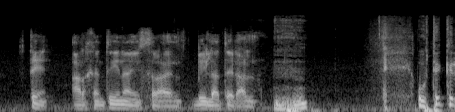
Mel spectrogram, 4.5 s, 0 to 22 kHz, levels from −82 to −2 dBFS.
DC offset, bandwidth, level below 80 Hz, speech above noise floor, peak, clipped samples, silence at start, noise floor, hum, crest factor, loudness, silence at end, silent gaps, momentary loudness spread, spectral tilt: under 0.1%; 13.5 kHz; -36 dBFS; 23 dB; -8 dBFS; under 0.1%; 0.2 s; -50 dBFS; none; 20 dB; -29 LUFS; 0 s; none; 6 LU; -5 dB/octave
